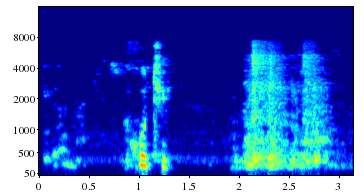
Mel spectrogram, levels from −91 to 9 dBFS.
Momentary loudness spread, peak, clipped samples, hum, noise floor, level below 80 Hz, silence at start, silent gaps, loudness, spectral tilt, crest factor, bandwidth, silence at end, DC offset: 21 LU; -10 dBFS; under 0.1%; none; -70 dBFS; -74 dBFS; 0.05 s; none; -30 LUFS; -5 dB/octave; 22 dB; 7.8 kHz; 0.25 s; under 0.1%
